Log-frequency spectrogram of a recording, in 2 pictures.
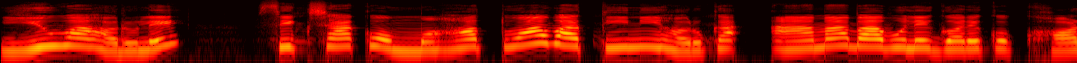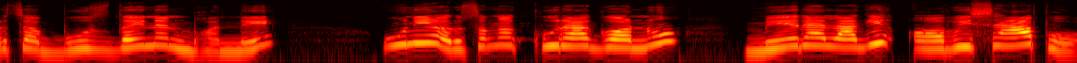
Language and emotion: Nepali, disgusted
